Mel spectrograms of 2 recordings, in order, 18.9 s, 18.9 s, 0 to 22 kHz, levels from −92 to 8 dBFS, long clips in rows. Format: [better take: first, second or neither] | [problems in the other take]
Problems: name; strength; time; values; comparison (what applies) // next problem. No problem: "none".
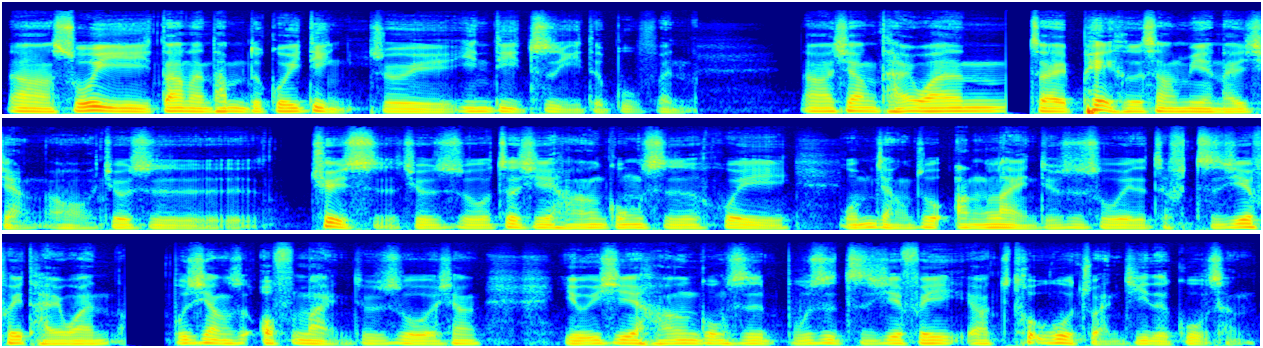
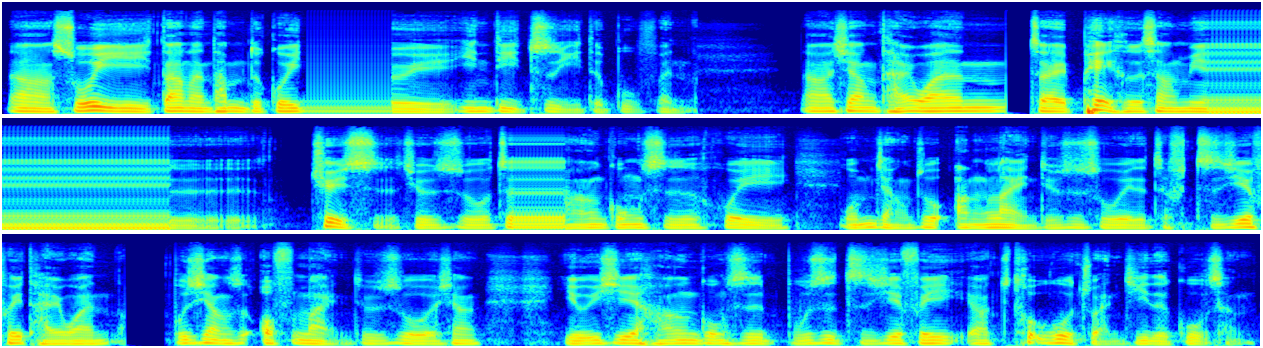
first | audio freezing; at 1.5 s, at 6 s for 1 s and at 9 s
